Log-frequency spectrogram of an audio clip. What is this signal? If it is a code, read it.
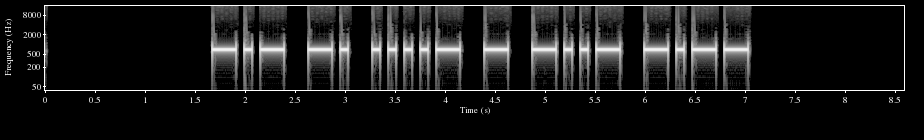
Morse code, heard as a keyed tone, about 17 wpm, 700 Hz. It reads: KN4TXY
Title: Speed Racing - USA 2x3 Call Signs 15wpm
